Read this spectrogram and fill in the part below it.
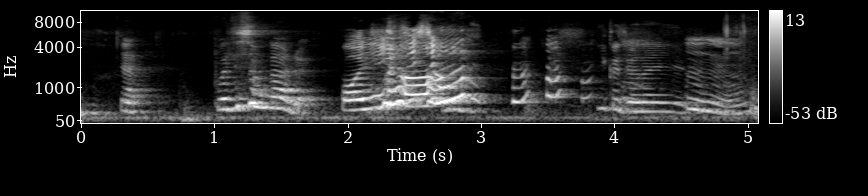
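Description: A young woman laughs brightly.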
